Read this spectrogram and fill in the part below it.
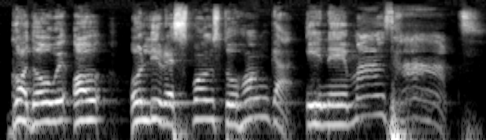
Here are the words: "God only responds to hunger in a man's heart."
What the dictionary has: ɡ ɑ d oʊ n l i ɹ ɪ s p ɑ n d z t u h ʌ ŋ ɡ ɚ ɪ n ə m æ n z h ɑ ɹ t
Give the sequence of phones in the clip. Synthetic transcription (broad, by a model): ɡ ɑ d oʊ n l i ɹ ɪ s p ɑ n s t u h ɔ ŋ ɡ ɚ ɪ n ə m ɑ n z h ɑ t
